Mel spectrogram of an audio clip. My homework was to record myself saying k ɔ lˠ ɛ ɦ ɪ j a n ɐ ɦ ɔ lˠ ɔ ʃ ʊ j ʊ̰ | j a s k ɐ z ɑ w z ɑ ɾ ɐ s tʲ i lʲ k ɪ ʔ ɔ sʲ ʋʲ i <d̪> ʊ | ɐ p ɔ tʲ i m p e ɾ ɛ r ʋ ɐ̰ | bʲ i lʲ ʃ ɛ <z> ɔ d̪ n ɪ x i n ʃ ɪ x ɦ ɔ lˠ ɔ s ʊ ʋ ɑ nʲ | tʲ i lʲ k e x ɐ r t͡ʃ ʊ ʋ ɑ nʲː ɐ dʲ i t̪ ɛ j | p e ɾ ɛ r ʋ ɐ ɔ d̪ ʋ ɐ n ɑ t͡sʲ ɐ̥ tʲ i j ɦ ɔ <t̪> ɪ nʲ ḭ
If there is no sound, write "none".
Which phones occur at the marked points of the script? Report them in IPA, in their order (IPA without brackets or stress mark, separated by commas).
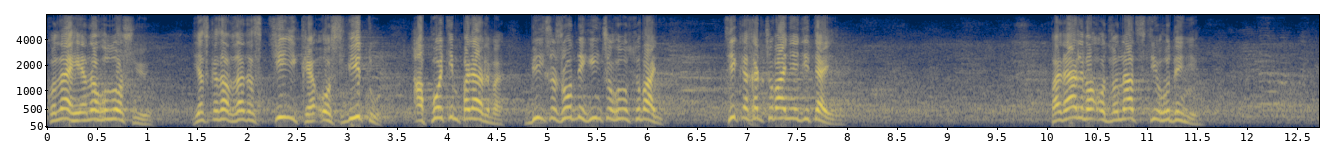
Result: t̪, ʒ, d̪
